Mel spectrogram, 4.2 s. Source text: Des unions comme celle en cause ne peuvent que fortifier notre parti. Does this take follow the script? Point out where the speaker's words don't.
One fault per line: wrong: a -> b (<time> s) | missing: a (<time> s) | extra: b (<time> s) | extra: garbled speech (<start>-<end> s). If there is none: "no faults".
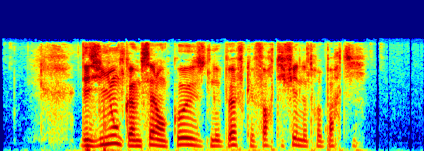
no faults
